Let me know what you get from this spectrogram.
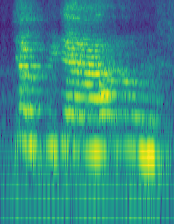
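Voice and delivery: high, soft, drawn-out singsong; coaxing cats. Real, not acted. Owner urging a kitty to jump, slow high coaxing. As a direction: stretch it out sweetly for a pet.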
